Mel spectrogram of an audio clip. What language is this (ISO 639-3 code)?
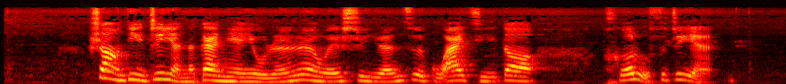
zho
